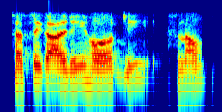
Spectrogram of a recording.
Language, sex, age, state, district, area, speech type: Punjabi, male, 45-60, Punjab, Amritsar, urban, conversation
